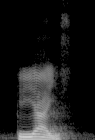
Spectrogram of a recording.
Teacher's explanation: En la cual encontramos la I, la A y la I en una sola emisión de voz. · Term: triptongo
